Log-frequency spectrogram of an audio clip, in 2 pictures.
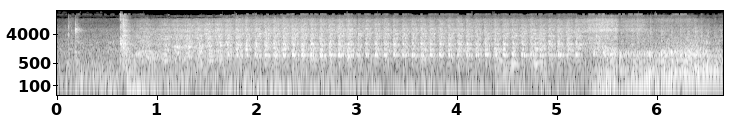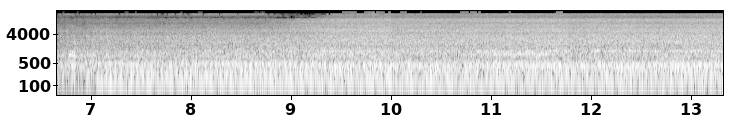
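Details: Generator after repair, started with the fan cage refitted, to run about 20 minutes: brief cranking, then catches and settles into a steady, even hum with no wobble or knock; starts and idles healthy.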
